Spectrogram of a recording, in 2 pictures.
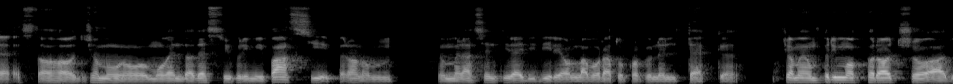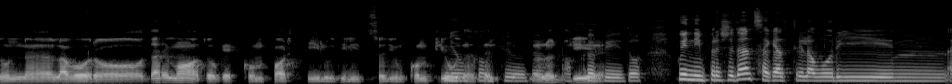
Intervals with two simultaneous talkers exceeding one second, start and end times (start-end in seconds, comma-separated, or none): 13.9-15.6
